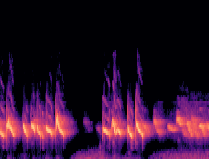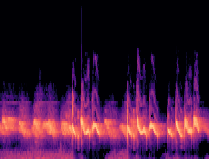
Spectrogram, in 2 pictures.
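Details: White-eye kept in a cage, warming into its song: rapid high twittering bursts broken by a brief pause, then a long continuous run of slurred chirps, with a soft background murmur.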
